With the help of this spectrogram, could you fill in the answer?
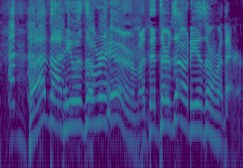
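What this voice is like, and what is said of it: Put-on French Canadian accent. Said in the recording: “Nice accent. ... French Canadian, I think.”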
